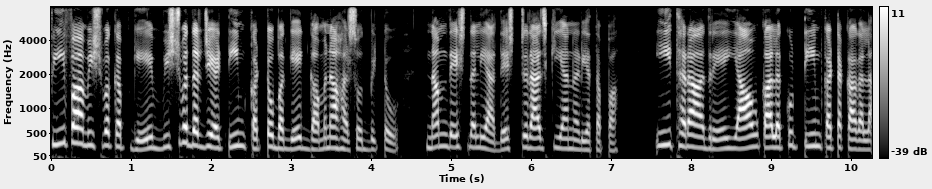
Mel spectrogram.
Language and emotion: Kannada, disgusted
